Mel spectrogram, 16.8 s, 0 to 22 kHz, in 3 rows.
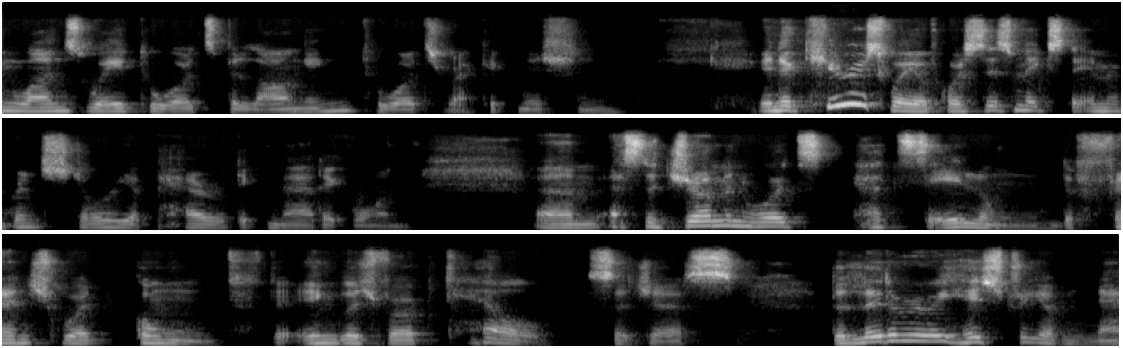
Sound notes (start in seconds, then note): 10.0 german; 11.9 french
